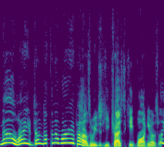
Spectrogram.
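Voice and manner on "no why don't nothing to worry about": very high, teasing mock voice. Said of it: "He's like".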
